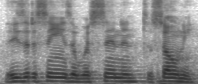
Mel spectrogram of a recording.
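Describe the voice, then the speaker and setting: A man with a Los Angeles accent, a podcast guest telling an animated story and acting out the quotes. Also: medium pitch, quick pace. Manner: lively, acts out quotes, loud and laughing at the peaks.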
